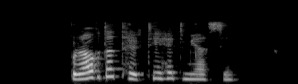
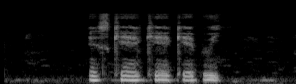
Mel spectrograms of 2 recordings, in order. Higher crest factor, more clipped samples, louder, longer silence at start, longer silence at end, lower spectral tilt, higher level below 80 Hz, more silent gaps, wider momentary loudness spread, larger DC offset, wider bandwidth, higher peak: first, 22 dB vs 16 dB; neither; first, -23 LUFS vs -26 LUFS; first, 0.75 s vs 0.15 s; first, 0.65 s vs 0.25 s; second, -2.5 dB/octave vs -5 dB/octave; second, -82 dBFS vs -60 dBFS; neither; second, 14 LU vs 23 LU; neither; second, 7.8 kHz vs 11.5 kHz; first, -4 dBFS vs -12 dBFS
